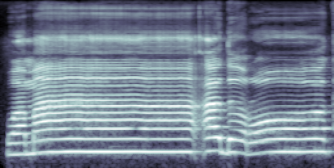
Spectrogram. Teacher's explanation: حروف مدہ کے بعد حمزہ دوسرے کلمے میں ہے، مد منفصل ہوگا، تو اس کو 2، 2.5 یا 4 الف تک کھینچ کر پڑھیں گے۔ ادراک، اد دال میں حروف قلقلہ پر ساکن ہے، حروف قلقلہ ساکن ہے، اس لیے یہاں پر ہم نے قلقلہ ظاہر کر کے پڑھا۔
